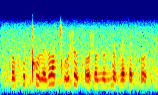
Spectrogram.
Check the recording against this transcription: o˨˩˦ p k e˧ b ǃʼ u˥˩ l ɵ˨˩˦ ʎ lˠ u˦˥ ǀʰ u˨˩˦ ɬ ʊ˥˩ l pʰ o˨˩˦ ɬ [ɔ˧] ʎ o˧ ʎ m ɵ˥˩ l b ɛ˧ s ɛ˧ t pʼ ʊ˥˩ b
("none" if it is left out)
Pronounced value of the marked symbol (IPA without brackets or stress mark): o˧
